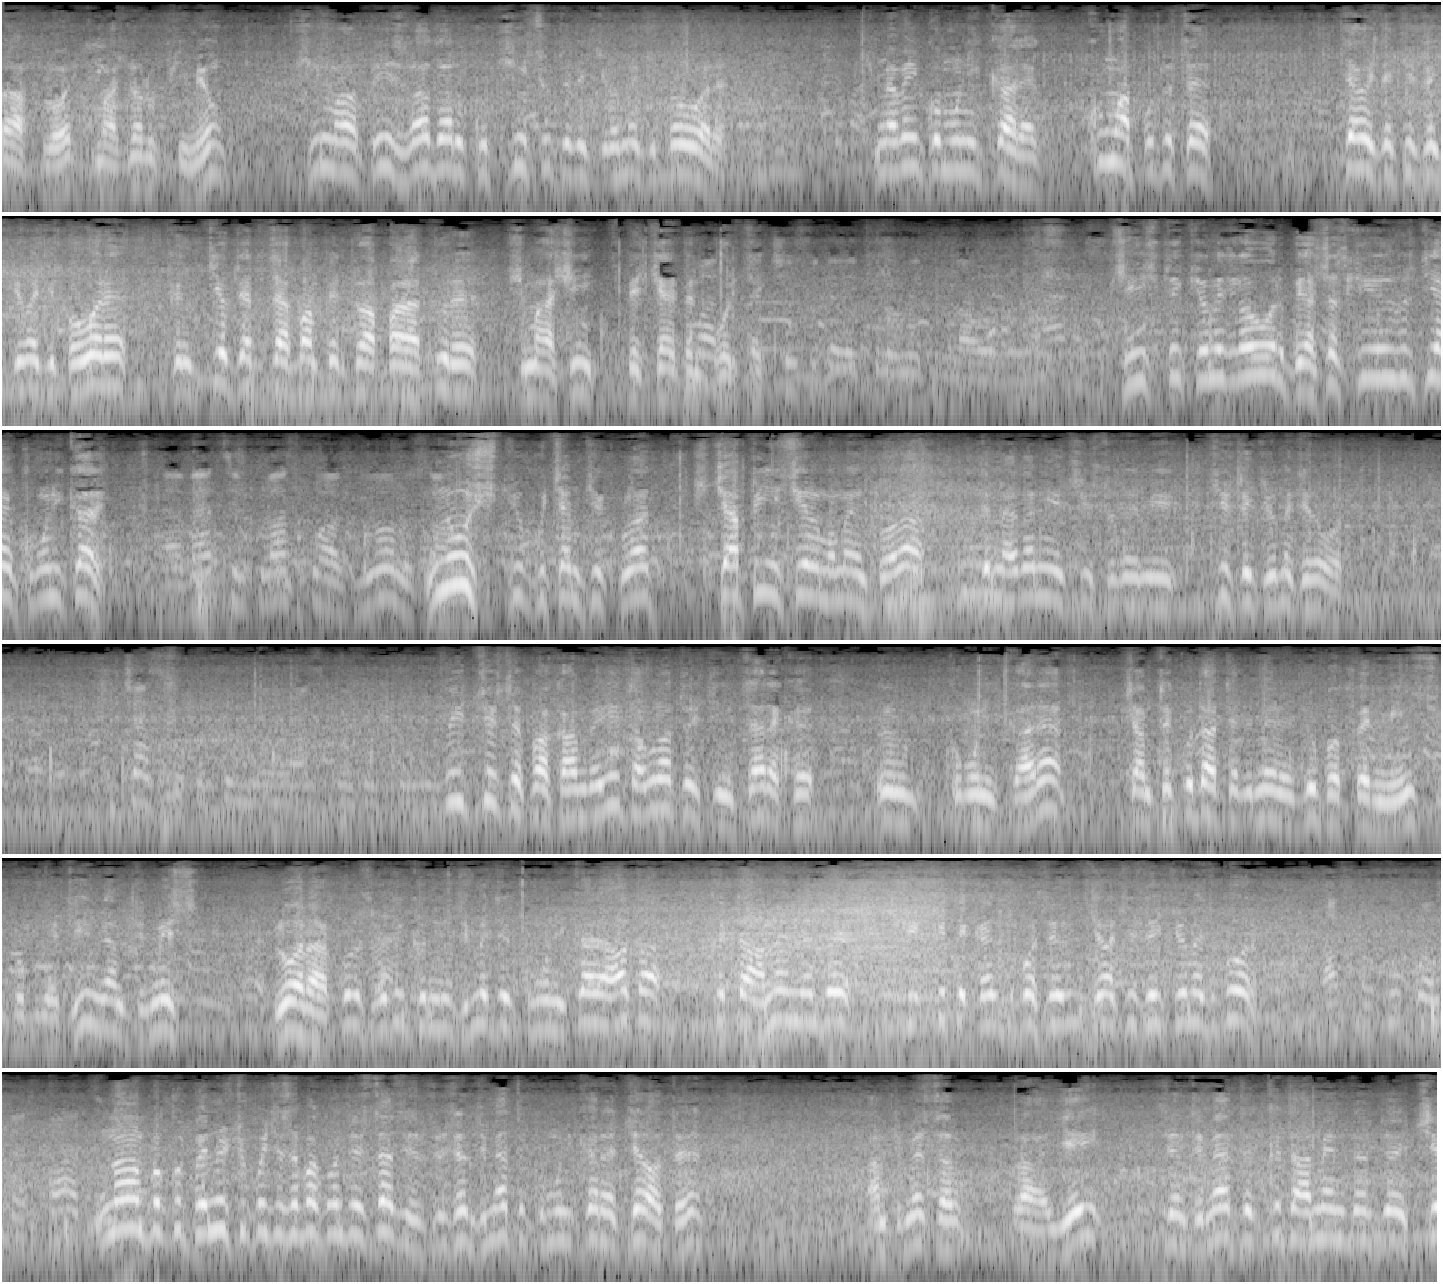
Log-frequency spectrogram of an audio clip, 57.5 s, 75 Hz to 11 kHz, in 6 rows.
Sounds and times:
Speech: 0.0 - 8.1, 8.9 - 28.2, 29.0 - 52.7, 53.7 - 57.5.

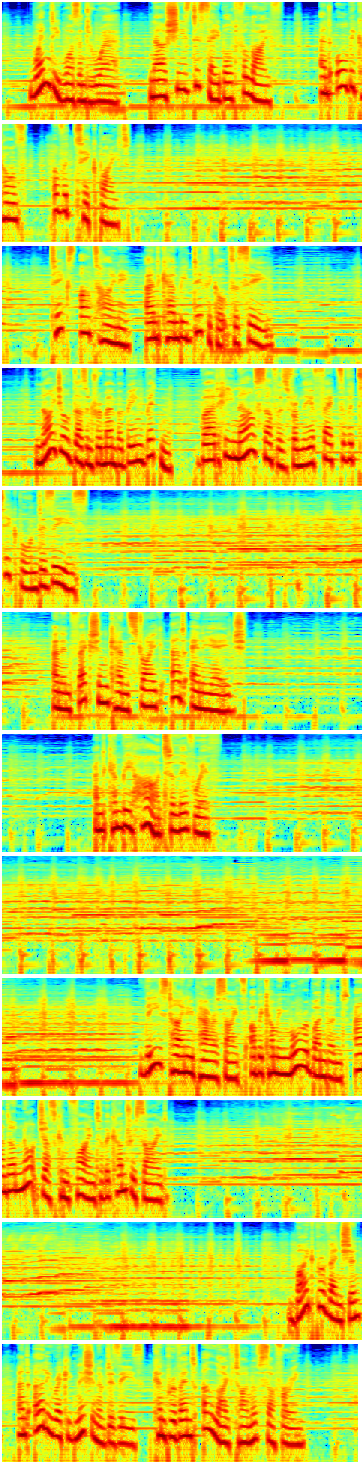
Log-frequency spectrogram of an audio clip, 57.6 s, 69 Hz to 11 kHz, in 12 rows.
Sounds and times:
Music: 0.0 - 57.5
Speech: 0.4 - 6.6, 10.3 - 13.3, 14.9 - 20.4, 24.7 - 27.3, 30.1 - 31.8, 40.3 - 45.5, 51.8 - 56.9.

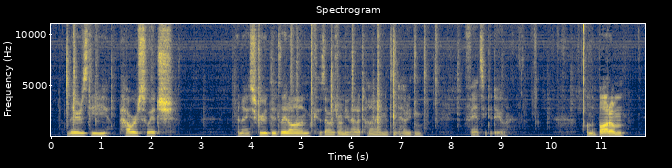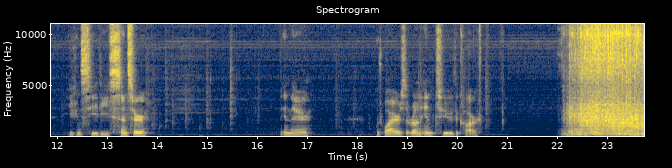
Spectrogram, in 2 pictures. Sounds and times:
Speech: 0.3 - 2.6, 3.7 - 7.5, 8.3 - 9.3, 10.7 - 11.6, 12.2 - 13.9, 16.5 - 17.2, 18.4 - 20.6.

